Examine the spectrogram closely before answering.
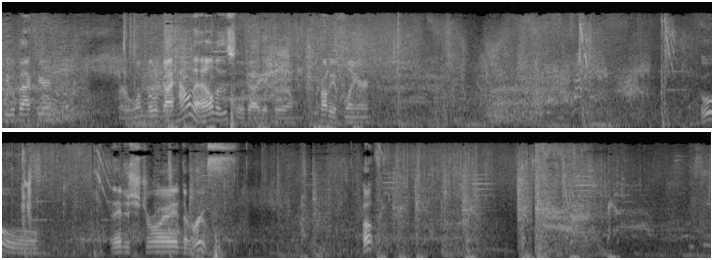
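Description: Game sound effects of hits and building clatter play.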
